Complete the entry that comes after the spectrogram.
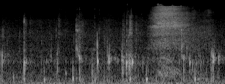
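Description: Steady clip-clop of the hooves of a horse being ridden, walking at an even pace, with a brief rustling hiss partway through and no talking.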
